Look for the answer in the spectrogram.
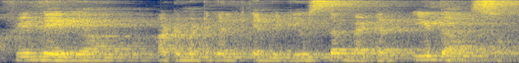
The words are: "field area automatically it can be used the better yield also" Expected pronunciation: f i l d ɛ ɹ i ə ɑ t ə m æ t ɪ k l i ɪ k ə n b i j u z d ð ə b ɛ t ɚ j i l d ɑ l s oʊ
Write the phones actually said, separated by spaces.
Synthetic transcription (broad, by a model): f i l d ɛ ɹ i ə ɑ t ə m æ t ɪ k i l k ə n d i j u s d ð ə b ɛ t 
